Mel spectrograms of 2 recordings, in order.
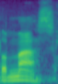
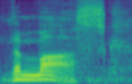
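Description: First: It is said with a northern English vowel. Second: It is said with a southern English vowel.

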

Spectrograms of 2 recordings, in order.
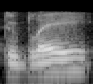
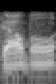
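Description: First: It is pronounced like the French word. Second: It is pronounced like the English word. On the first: "The English pronounced it the French way" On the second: "we pronounce it the English way"

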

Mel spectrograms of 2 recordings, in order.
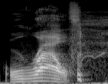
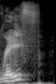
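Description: First: The name is said with an L sound. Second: The name is said without an L sound. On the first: The speaker calls it right. "It's spelled R-A-L-P-H. Ralph" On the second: The speaker calls it wrong. "hear that, Rafe?"

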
